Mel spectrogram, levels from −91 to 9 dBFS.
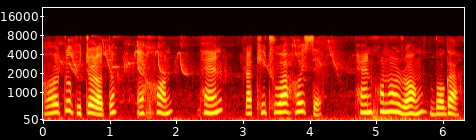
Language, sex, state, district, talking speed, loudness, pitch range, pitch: Assamese, female, Assam, Sonitpur, 105 wpm, -16 LUFS, 245-300 Hz, 280 Hz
